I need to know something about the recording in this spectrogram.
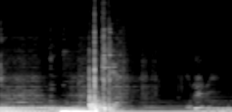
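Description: Live improvised jazz from a piano, two basses and drums: low held bass notes, with a sharp struck hit about a second in, after which the music drops quieter.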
